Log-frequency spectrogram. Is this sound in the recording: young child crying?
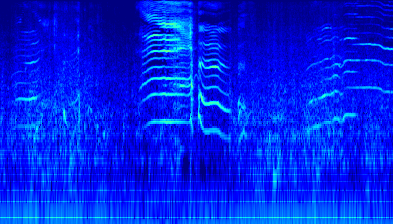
yes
